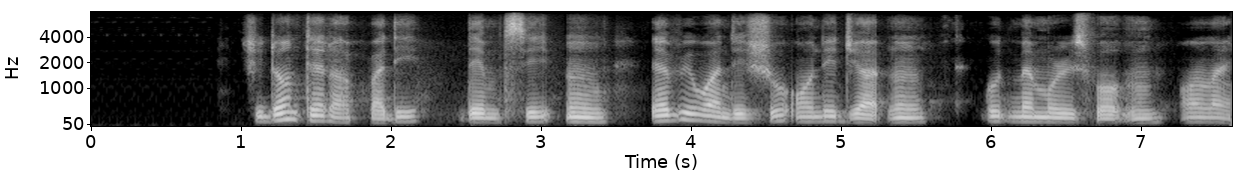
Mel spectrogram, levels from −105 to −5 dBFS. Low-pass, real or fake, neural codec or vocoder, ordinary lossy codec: none; fake; codec, 16 kHz, 0.9 kbps, LongCat-Audio-Codec; none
